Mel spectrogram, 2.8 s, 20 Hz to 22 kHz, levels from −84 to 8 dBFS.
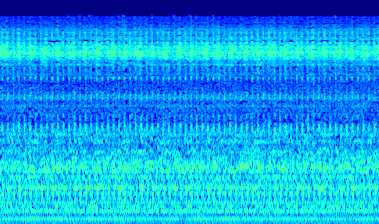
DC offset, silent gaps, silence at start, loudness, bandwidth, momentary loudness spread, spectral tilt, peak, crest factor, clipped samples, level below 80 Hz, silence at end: under 0.1%; none; 0 s; -29 LUFS; 17 kHz; 0 LU; -1 dB/octave; -14 dBFS; 18 dB; under 0.1%; -58 dBFS; 0 s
